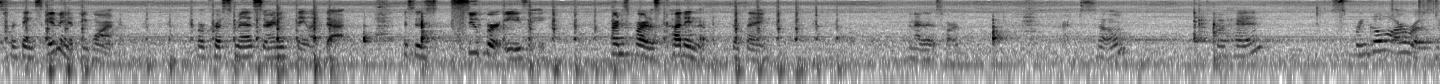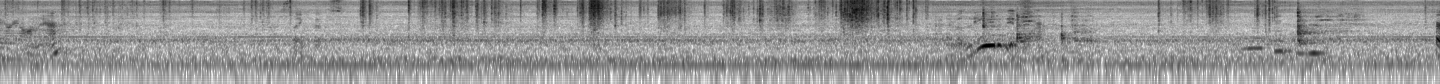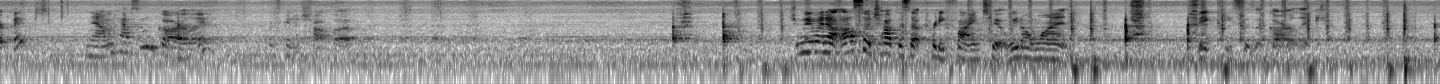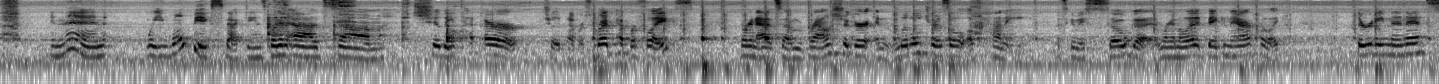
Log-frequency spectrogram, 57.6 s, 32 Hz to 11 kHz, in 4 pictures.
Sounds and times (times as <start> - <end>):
Frying (food): 0.0 - 57.5.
